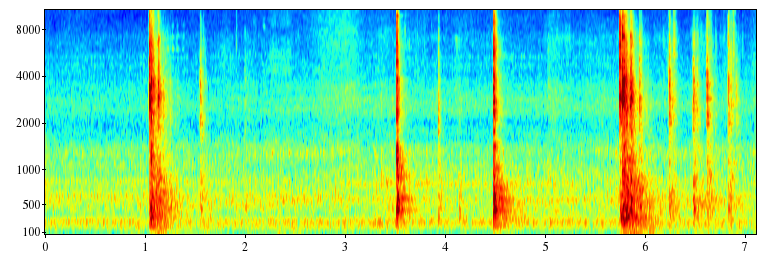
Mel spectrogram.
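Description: The John Deere 240D excavator's steel engine-compartment side door being swung open and banged shut, with four sharp metallic strikes, the fourth the loudest, followed by a few light latch clicks. It is being tested after its dent was pulled out, and it latches properly.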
